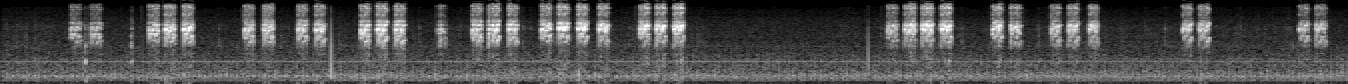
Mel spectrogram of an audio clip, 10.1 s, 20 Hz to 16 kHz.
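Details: Sand martin calling at its nest, nest camera, 2009: clusters of short scratchy rasps repeated in uneven bursts over ten seconds, each burst of three to six notes, with a faint constant hum behind.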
